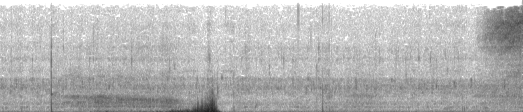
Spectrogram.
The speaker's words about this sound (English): And you feel as if you were floating. floating in a large and warm river. Warm water flowing down.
